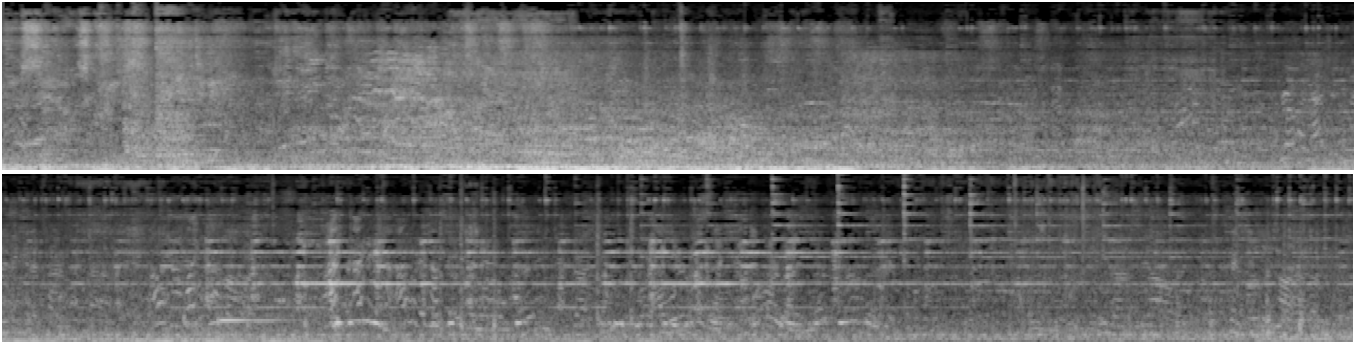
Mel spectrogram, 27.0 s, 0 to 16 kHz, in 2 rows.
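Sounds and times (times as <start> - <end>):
indistinct voices: 0.0 - 27.0
small train rumbling: 0.0 - 27.0.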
